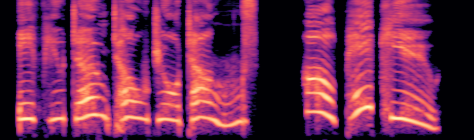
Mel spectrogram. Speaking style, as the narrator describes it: she whispered

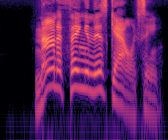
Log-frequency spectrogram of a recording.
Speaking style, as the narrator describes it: Pitt replied sharply

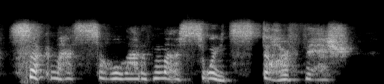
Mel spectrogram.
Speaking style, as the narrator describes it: She screams

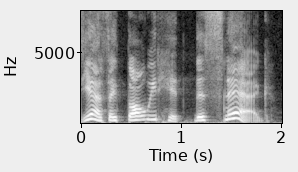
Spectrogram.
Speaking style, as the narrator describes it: Dumbledore, very much the way that it was done in the movie as well, just very calmly says

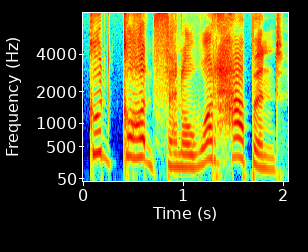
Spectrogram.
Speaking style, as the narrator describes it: exclaimed Derry

